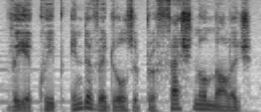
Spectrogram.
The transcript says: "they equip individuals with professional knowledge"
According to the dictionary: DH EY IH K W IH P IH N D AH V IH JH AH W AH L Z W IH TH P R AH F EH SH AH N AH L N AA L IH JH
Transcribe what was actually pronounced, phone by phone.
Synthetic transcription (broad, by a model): DH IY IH K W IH P IH N D AH V IH JH AH W AH L Z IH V P R AH F EH SH AH N AH L N AA L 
